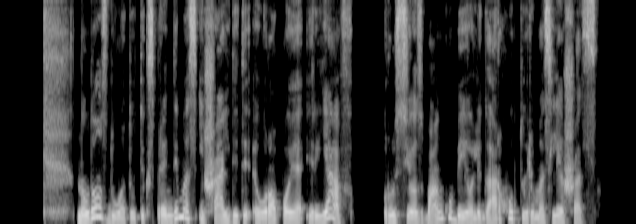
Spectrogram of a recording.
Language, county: Lithuanian, Vilnius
